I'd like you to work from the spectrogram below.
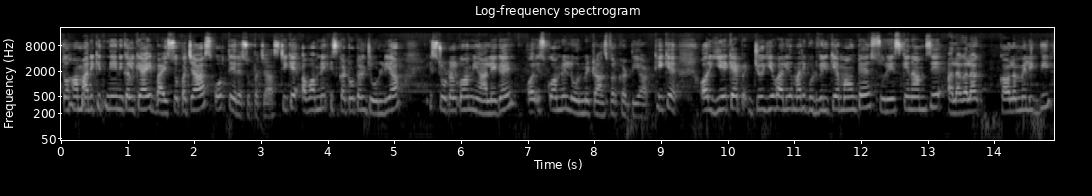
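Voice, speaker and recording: Her voice is a little high and darkish, moving at a moderate pace over slight hiss or hum. This commerce teacher breaks an accounting lesson into single steps, pausing often to check in with the class.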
